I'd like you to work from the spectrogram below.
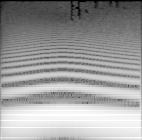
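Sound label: hyperspace, video games; solarq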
